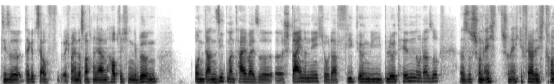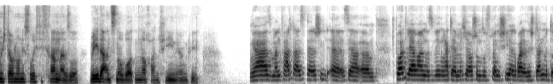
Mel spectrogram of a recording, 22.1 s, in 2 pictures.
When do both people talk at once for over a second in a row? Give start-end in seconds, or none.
none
